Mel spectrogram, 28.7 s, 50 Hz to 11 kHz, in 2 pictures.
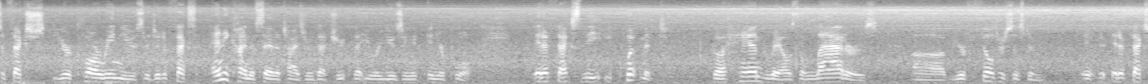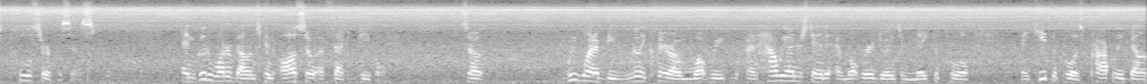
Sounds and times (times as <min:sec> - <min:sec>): Speech: 0:00.0 - 0:06.0, 0:06.7 - 0:08.4, 0:09.0 - 0:15.6, 0:16.7 - 0:19.2, 0:20.2 - 0:20.4, 0:21.4 - 0:26.6, 0:27.2 - 0:28.6.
